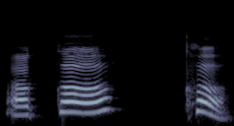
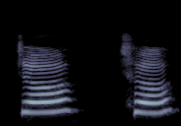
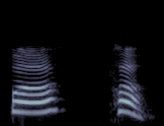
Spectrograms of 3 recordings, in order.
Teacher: हम जब क और ख बोल रहे हैं तो हमारे एकदम से स्पष्ट बस उच्चारण हो रहा है, कंपन बिल्कुल नहीं हो रहा है। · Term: अघोष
